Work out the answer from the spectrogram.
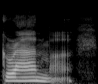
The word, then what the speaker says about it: grandma: food to her sick grandma grandma라고 안 하죠 왜냐면 자음이 이렇게 뭉쳐 있을 때 중간에 있는 발음 삭제됩니다 who lived in the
